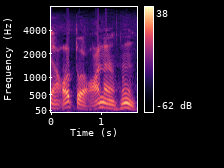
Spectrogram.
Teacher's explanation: أَطْعَمَهُمْ میں طا جو ہے وہ پر ہے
